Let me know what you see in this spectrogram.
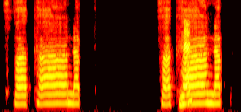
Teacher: Natnya syiddah hamas adanya suaranya di situ. Di makrotnya aja. Jangan nat nggak ada di dalam ya.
